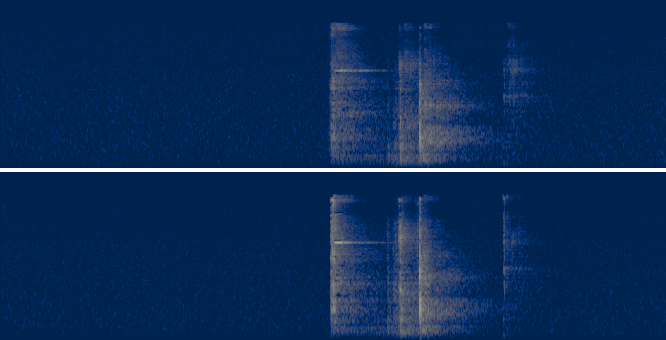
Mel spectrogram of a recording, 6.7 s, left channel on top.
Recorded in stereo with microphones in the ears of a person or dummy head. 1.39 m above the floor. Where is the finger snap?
55° right (ahead or behind), 6 m.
